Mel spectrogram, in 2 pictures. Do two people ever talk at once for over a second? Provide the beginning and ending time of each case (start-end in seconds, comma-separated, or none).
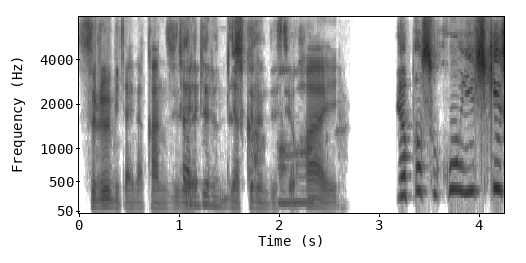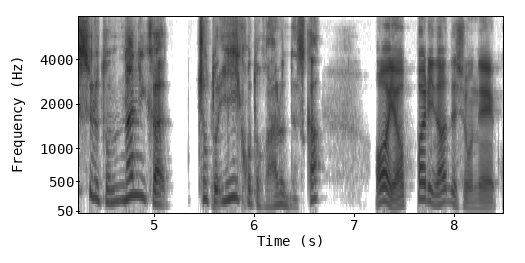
1.0-2.5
